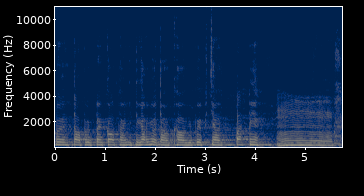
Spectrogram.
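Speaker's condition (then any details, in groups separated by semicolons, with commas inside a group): Hearing impairment; converses orally with host without interpreter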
